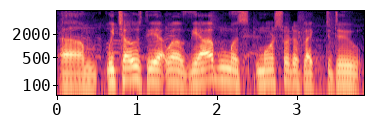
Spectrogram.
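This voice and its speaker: A man from Ireland with a Dublin accent, a musician answering interview questions in a relaxed, rambling way. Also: medium pitch, moderate pace, faint music behind. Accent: Irish, Dublin. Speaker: musician guest.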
